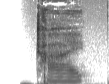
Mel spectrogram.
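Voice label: "chai", Chinese, tone 1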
